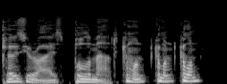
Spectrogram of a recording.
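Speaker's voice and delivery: ordinary delivery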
